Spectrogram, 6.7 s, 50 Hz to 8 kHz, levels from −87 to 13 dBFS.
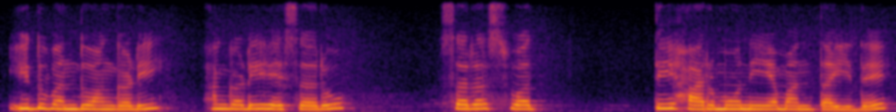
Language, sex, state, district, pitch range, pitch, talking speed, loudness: Kannada, female, Karnataka, Bidar, 270-310 Hz, 285 Hz, 90 wpm, -13 LUFS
